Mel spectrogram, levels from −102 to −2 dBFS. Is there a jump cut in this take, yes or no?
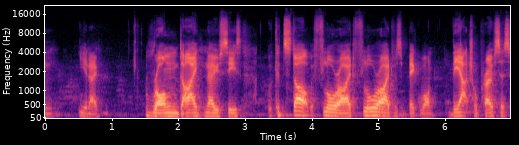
yes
